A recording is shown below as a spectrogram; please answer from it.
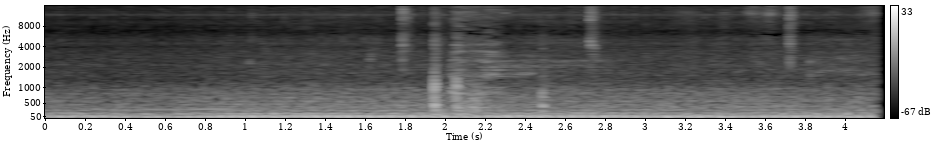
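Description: Semi truck's diesel engine idling, a steady low rumble heard from inside the parked cab, with one light click about halfway through.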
